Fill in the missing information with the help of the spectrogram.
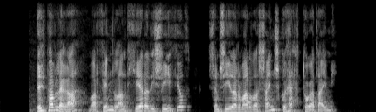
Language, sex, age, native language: Icelandic, male, 60-69, Icelandic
